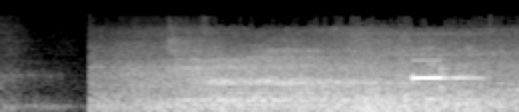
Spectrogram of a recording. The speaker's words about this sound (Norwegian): Et lite pip, og du har betalt. Men enda er det bare Ruters eia reisekort du kan bruke på denne måten i kortleserne på T-banen, trikken eller bybussen i Oslo-området.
